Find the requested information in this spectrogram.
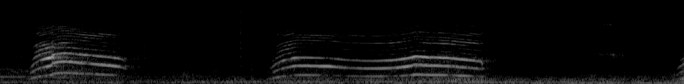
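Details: Cats fighting over a female: a rising then falling yowl followed by a longer wavering caterwaul of two seconds, harmonics stacked high, another cry beginning at the end.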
